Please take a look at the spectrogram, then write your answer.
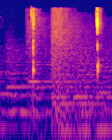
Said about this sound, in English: I don't have fingers. And it's really hard to snap my tongue. I've tried. It sounds like this.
